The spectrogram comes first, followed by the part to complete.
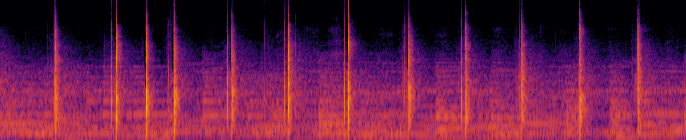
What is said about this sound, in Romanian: Haideți doar să o aplaudăm noi. Amin. Încă o dată, să o aplaudăm.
